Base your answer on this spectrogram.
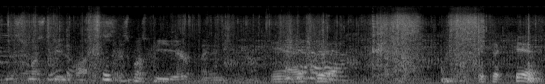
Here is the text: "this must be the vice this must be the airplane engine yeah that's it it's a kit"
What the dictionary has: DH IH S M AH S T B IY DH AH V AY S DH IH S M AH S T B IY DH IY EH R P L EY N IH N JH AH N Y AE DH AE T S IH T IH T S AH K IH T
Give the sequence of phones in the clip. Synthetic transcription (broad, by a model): DH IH S M AH S T B IY DH AH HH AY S DH IH S M AH S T B IY DH IY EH R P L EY IH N AH Y AE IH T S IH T IH T S AH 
